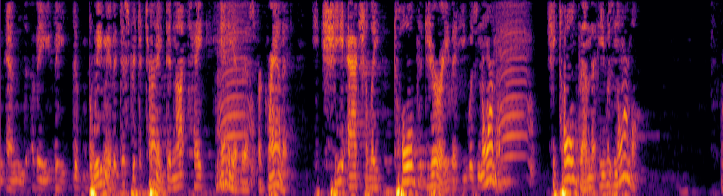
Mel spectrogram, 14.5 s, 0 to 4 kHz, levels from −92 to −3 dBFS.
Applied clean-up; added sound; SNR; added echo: classical method WPE with log-MMSE.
